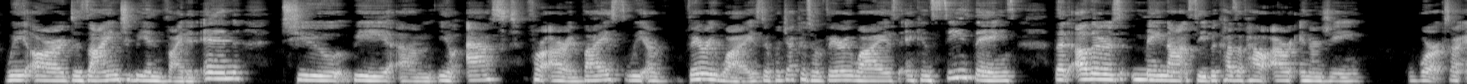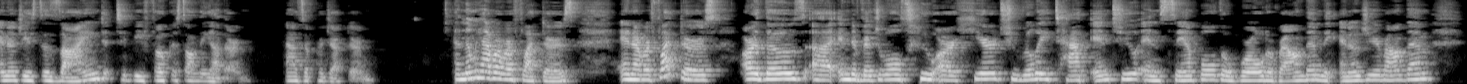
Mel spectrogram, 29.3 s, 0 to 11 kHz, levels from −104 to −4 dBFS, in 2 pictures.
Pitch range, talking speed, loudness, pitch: 160-200 Hz, 170 wpm, -25 LUFS, 175 Hz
